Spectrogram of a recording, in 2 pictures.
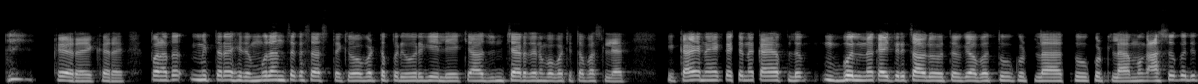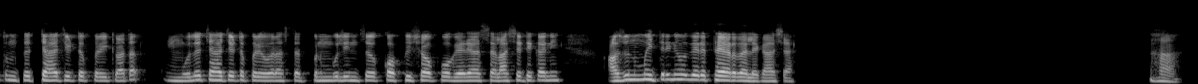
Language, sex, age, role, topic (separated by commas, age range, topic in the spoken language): Marathi, male, 20-24, host, अन्न-पाण्याच्या निमित्ताने नाती कशी जुळली?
